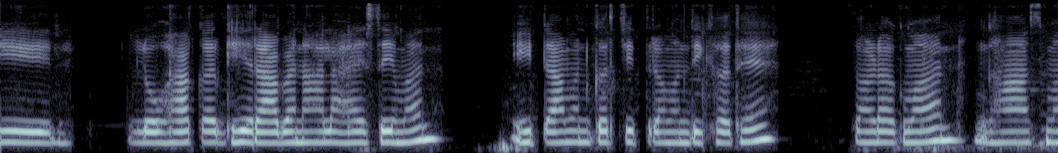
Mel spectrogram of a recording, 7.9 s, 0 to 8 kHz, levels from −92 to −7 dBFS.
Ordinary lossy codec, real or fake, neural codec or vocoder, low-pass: none; real; none; 7.2 kHz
